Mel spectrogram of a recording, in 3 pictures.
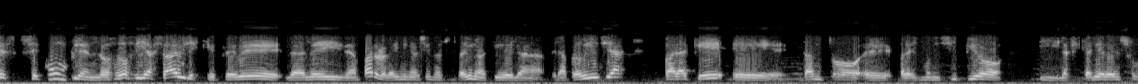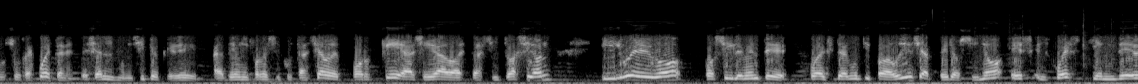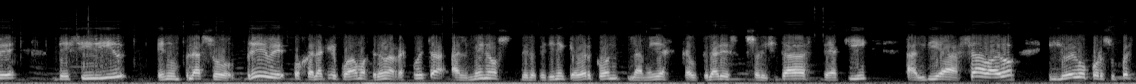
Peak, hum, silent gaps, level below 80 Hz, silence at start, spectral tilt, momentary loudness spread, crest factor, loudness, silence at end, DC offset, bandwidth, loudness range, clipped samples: -6 dBFS; none; none; -34 dBFS; 0 s; -6 dB/octave; 7 LU; 14 dB; -19 LUFS; 0 s; under 0.1%; 8.8 kHz; 3 LU; under 0.1%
